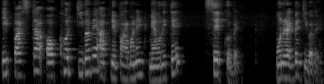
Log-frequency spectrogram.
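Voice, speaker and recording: A man's voice: a little high, rough recording. Male teacher, patient stepwise lesson narration, repeats key points, drops in English words. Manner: repetitive, asks and answers own questions; mixes English words into Bengali. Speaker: Japanese language teacher.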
